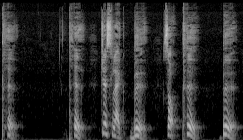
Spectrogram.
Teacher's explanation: these two are produced by blocking the air using your lips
